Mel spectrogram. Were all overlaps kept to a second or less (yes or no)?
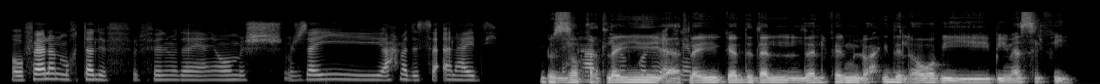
no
